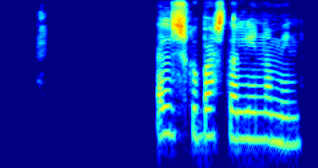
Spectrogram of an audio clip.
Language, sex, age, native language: Icelandic, male, 8, Icelandic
